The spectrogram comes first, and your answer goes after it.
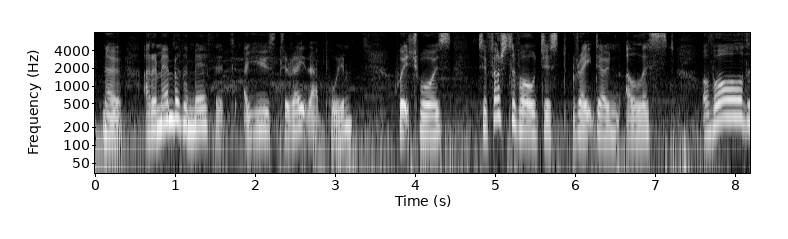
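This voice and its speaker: Glasgow woman poet, low voice, thoughtful and measured, light background hiss. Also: a little mellow. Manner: thoughtful, reads a poem aloud slowly. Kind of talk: interview with poetry reading.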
